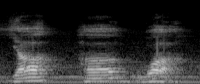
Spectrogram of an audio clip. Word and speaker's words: Yahawah: So Yahawah, okay? So that's how you pronounce God's name.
